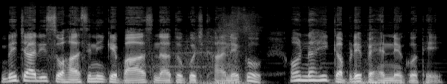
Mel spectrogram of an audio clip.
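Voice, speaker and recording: Low, lively male storyteller. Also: moderate pace, faint music behind. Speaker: narrator. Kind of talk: scripted story narration.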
